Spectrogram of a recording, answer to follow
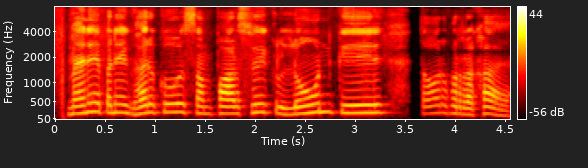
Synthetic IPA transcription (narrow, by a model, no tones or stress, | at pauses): mɛ̃ːneɐpneɡʱəɾkosə̃mpaːɾsɪkloːnke | t̪ɔːɾpəɾːɐkʰaɦɛː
